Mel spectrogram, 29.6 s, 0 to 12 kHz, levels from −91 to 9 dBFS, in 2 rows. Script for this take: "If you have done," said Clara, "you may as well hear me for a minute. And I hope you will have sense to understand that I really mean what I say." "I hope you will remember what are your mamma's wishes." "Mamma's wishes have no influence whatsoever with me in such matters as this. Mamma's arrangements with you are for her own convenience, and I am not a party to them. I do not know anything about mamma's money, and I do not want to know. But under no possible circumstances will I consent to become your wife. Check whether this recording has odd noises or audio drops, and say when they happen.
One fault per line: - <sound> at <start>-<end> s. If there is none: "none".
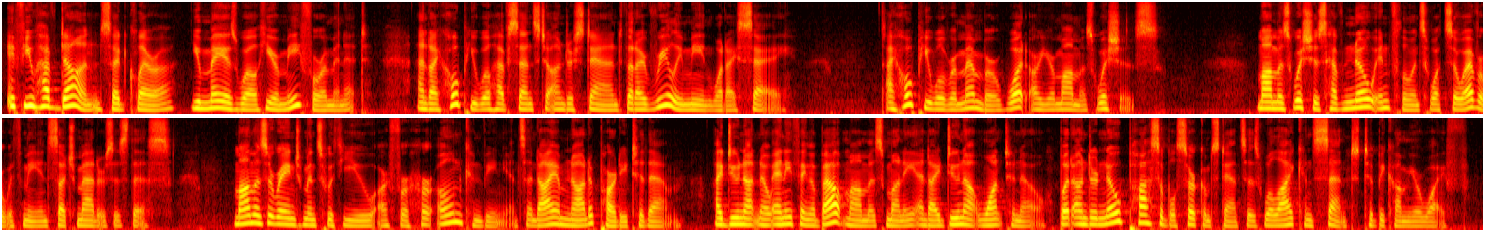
none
